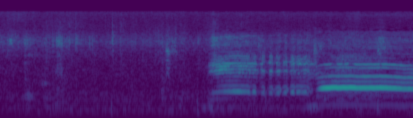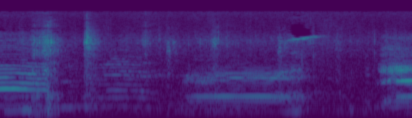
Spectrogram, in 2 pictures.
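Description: A donkey rolls and scuffs in dry dirt.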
